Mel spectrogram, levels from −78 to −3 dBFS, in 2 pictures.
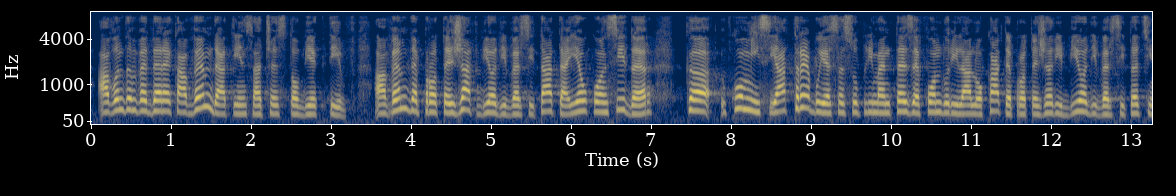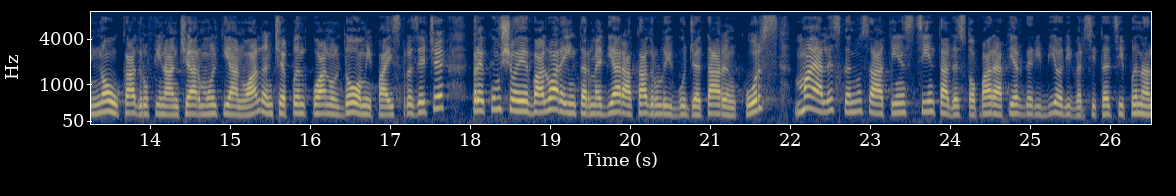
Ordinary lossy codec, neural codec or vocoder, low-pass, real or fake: none; codec, 16 kHz, 16 kbps, FunCodec, trained on LibriTTS, 50 frames a second; 7.2 kHz; fake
